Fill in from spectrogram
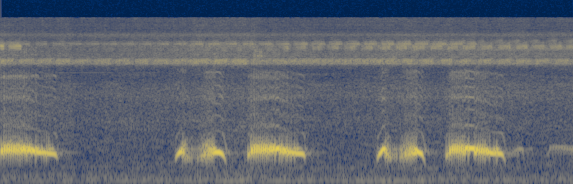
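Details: Wild spotted dove calling a rival in the forest, recorded as a lure to attract other doves; a long coo ends one phrase, then two quick notes and a drawn-out wavering coo repeat.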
